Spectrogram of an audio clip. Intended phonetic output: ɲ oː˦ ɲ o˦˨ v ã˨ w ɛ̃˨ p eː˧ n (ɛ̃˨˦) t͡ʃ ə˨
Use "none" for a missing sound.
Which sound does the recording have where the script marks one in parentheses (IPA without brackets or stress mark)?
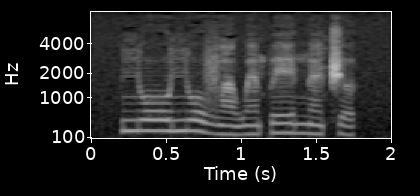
ɛ̃˨˦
